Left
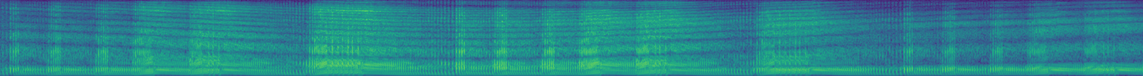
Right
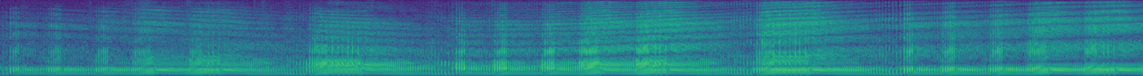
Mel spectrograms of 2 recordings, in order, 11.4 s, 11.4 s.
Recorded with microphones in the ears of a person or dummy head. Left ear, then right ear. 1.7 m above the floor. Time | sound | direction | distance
0.0 | a motorcycle | 55° left (ahead or behind) | ?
